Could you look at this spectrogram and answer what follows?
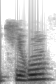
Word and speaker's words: Chiron: que il y avait Kiron ou Chiron ça dépend comment on le prononce qui est dans ta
